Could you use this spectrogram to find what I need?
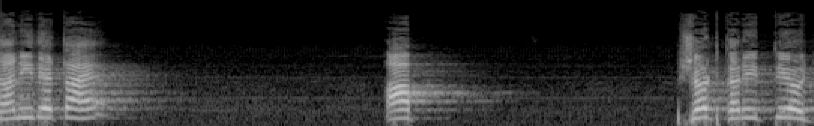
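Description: A man speaks forcefully into a microphone over loudspeakers, his words echoing outdoors.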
